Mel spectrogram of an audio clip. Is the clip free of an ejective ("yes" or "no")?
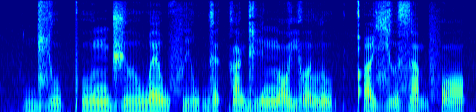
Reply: no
